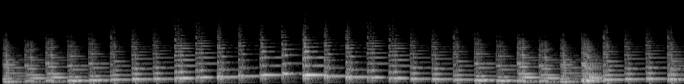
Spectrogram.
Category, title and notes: Music > Solo instrument
Violin Strums 3
strums, guitar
